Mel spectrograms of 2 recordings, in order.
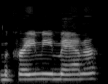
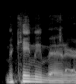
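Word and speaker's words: McKamey Manor: Is it McCrae Manor? Mckame Mckame Manor.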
